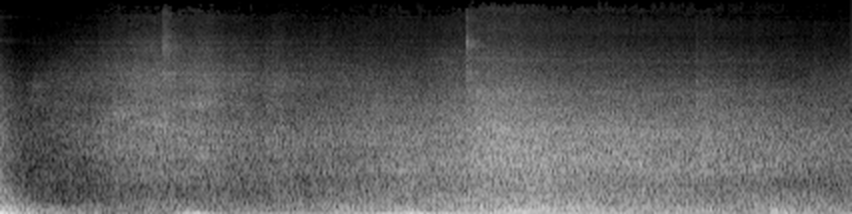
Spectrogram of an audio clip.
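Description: A vehicle passing by: a low rumble with a hiss over it that swells from about three seconds in, is loudest around five seconds, and then eases off.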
